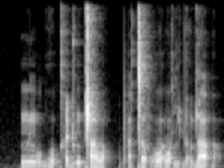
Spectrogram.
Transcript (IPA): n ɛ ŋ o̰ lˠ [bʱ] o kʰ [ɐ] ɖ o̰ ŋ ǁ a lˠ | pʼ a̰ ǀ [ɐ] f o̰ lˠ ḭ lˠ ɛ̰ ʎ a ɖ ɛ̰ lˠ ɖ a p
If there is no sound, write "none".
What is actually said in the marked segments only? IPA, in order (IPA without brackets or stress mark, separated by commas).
bʱ, ɐ, ɐ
